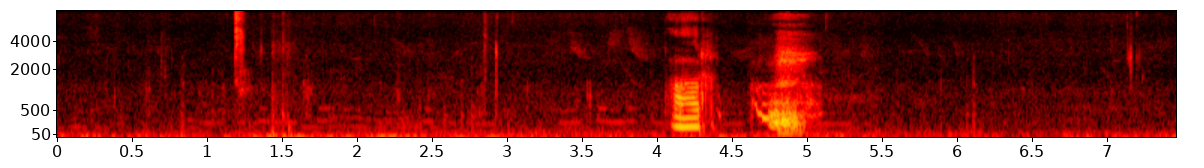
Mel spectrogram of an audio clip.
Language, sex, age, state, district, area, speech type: Santali, male, 30-45, West Bengal, Jhargram, rural, spontaneous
